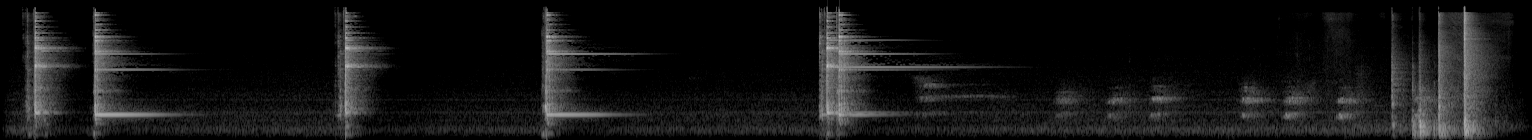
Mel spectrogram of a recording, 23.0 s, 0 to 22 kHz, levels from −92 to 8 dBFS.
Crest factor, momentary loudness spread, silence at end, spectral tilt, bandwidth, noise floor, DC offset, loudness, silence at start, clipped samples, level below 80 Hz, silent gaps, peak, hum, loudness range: 32 dB; 25 LU; 0.7 s; 0.5 dB/octave; 16 kHz; -75 dBFS; under 0.1%; -23 LUFS; 0.4 s; under 0.1%; -82 dBFS; none; 0 dBFS; none; 18 LU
